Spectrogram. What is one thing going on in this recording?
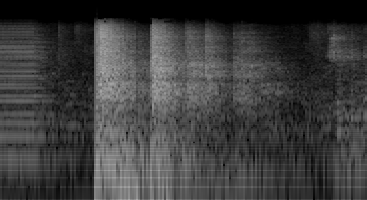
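A heavy barbell crashes down onto the floor with a loud bang and rattle.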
